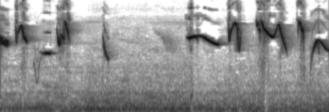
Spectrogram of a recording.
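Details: Clear-voiced sanger bird from Africa, related to the canary, in a training song: separate sharp chirps, then a drawn-out level whistle and quick looping warbled notes, over a soft low hum.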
